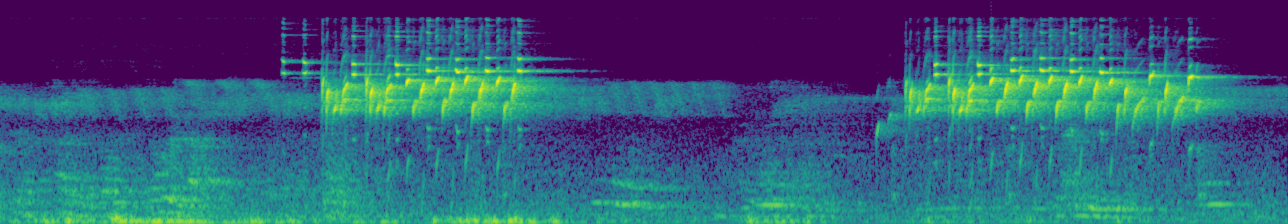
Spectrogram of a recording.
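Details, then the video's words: European goldfinch, sex debated among top breeders, giving two bursts of quick jangling song, each about two seconds of sharp high twitters, with low rumbling noise in the gaps. "غناء متواصل لمقنين"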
